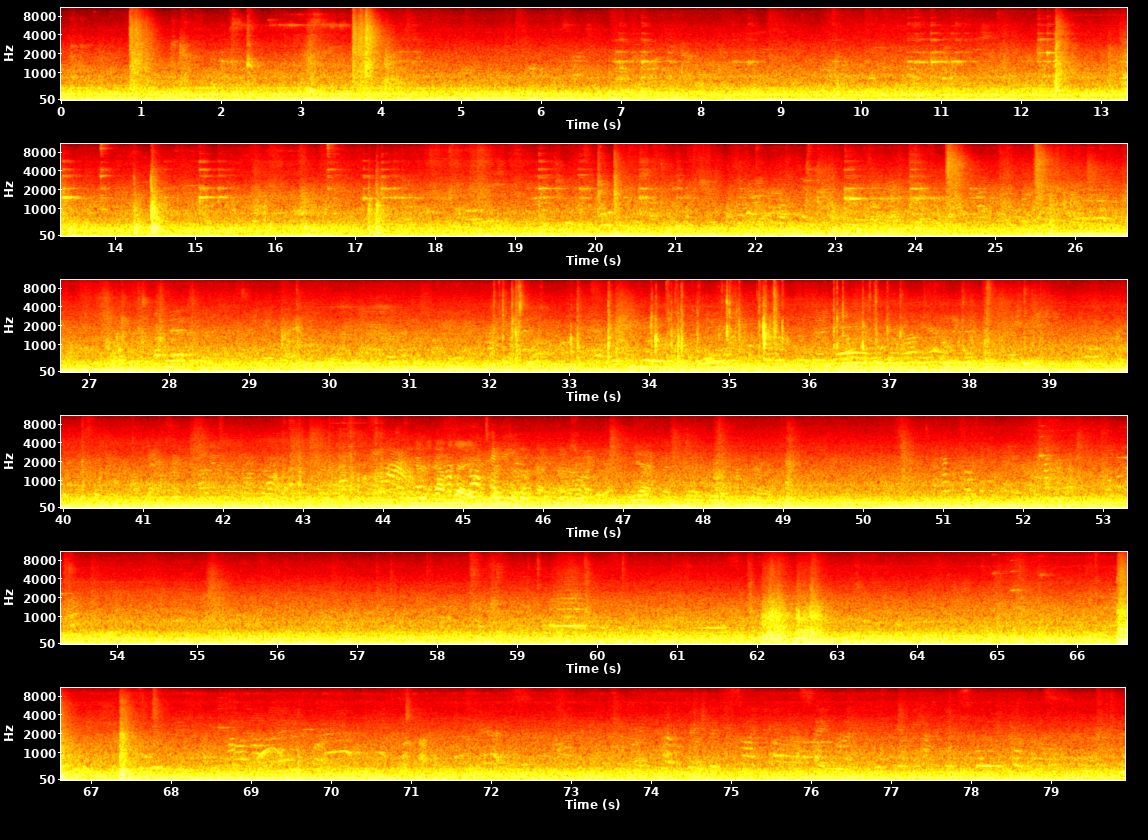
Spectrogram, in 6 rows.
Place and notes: Supermarket, Malvern, UK
Down the freezer aisle and then the bread department, through the tills and briefly outside.
MixPre 6 II with 2 Sennheiser MKH 8020s.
